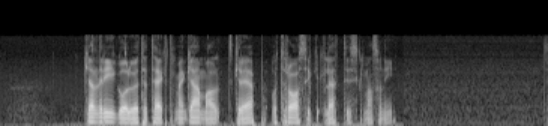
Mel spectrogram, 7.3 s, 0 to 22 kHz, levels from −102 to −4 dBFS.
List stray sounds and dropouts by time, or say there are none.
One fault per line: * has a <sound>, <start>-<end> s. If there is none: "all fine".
all fine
